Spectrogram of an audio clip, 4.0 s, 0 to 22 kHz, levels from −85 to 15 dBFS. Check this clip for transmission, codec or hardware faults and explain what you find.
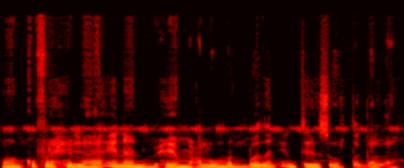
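One codec fault runs through the whole speech clip. Likely Opus compression: band energy is kept, but starved bands are filled by folding or noise, so the audio sounds rough and grainy, consistent with about 24 kbps.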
